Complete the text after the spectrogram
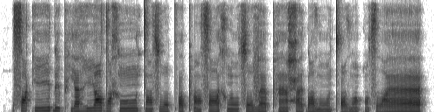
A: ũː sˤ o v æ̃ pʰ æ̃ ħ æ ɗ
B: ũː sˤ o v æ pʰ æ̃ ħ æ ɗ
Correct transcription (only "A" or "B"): B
